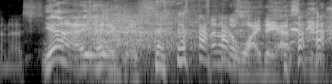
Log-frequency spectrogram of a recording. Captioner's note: laughter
